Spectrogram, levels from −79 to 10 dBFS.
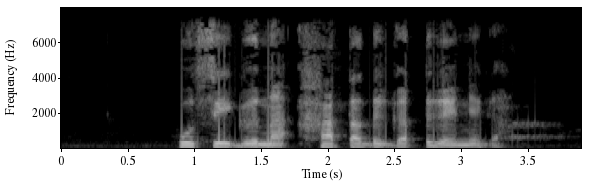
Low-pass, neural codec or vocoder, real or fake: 7.2 kHz; none; real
